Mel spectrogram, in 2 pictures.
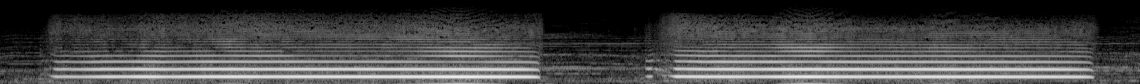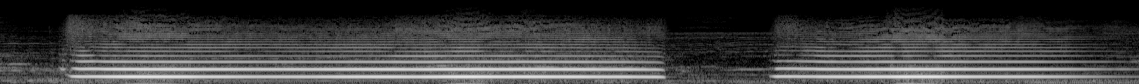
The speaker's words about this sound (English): Listen to the sound of the shofar.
